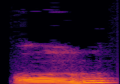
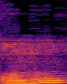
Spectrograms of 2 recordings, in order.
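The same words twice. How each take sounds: First: অনু with a long opening o; spelled-as-spoken pronunciation. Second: Said in the usual way. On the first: Shown as a demonstration. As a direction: say অনু slowly as "o-nu". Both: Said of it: "অনুটা হবে অনু".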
